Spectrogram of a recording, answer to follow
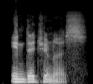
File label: "Indigenous", American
